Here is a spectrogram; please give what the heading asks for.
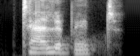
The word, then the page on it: talipot: Indian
